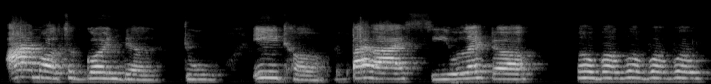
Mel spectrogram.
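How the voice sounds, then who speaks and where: A woman's voice: high voice, takes it slowly, fairly bright tone. A woman voicing a hungry dog who barks and boasts while hunting a duck. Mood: boastful. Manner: barking, bold and boastful. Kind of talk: stage play performance. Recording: echoey room.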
